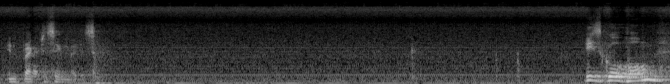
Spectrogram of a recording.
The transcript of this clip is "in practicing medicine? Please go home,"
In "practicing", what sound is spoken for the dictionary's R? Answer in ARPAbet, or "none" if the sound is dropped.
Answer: R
